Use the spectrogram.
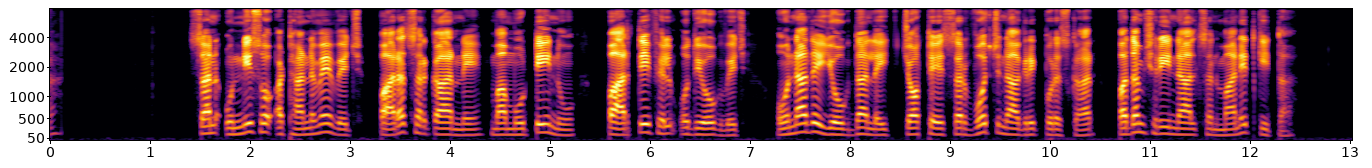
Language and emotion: Punjabi, neutral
